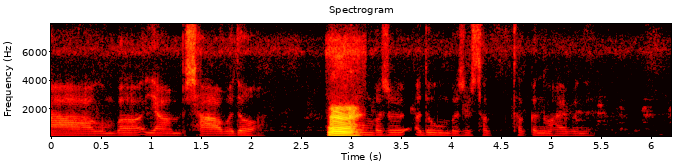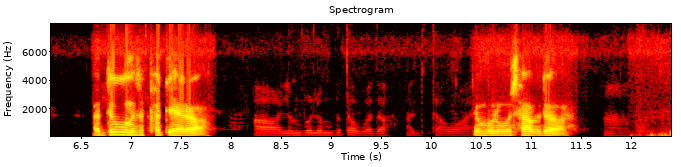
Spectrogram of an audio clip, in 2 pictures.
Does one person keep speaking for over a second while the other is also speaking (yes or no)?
no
